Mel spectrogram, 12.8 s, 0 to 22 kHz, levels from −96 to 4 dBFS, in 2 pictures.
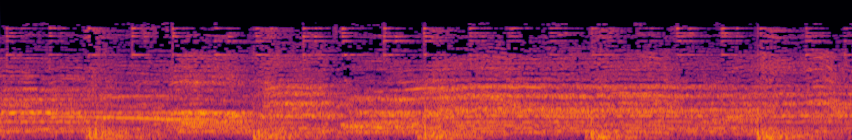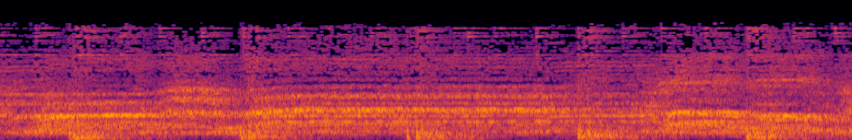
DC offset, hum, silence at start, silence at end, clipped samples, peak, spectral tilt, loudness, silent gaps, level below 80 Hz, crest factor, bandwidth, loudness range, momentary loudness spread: under 0.1%; none; 0 s; 0 s; under 0.1%; -8 dBFS; -4 dB/octave; -24 LUFS; none; -42 dBFS; 16 dB; 11.5 kHz; 1 LU; 4 LU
